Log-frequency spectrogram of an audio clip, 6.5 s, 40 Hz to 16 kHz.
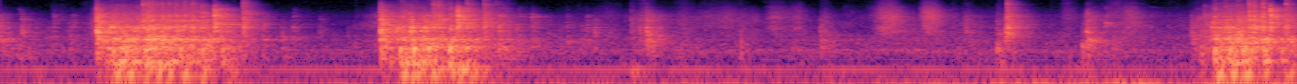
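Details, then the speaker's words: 1978 Kawasaki KM100 mini enduro after electrical restoration, choked, kick-started: a few brief bursts of engine noise die away without running; hard starting, possibly flooded. "Maybe it's not choked. Oh, it's choked. Did you flood it already? Okay, hold it wide open and kick it over."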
